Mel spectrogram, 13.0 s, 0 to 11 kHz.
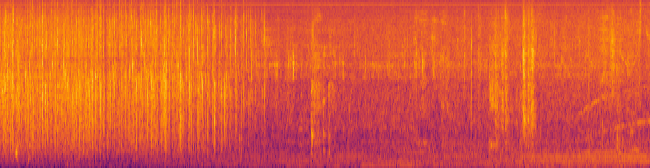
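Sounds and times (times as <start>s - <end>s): audience applauding: 0.0s - 5.4s.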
